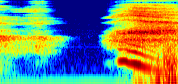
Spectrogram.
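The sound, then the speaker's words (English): A big open-mouthed yawn, loud: an airy deep inhale through the mouth, a short pause, then a long breathy exhale with a voiced groan sliding downward in pitch. “So just inhale deeply, just go, I mean, through the mouth, just a big yawn.”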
